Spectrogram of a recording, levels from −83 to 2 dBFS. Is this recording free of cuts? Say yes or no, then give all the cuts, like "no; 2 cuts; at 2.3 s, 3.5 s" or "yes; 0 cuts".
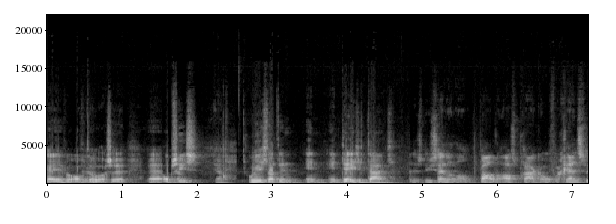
no; 2 cuts; at 1.5 s, 4.8 s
